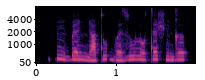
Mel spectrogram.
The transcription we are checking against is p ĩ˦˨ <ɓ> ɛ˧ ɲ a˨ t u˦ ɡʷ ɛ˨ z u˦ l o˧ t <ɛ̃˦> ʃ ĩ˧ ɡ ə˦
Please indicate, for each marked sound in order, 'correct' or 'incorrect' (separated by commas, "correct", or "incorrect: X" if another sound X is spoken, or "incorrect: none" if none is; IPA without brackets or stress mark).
correct, incorrect: ɛ˦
